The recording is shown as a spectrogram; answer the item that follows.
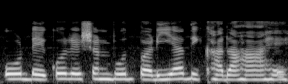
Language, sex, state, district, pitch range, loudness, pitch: Hindi, female, Chhattisgarh, Rajnandgaon, 220-245 Hz, -11 LUFS, 240 Hz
